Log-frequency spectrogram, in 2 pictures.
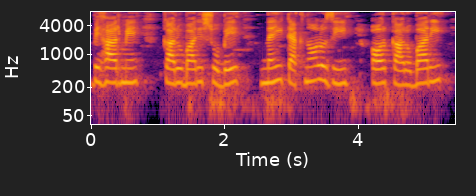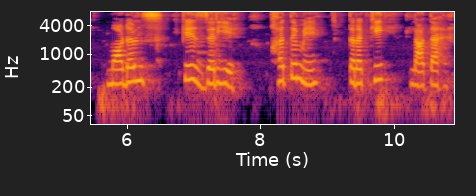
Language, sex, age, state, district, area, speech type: Urdu, female, 18-30, Bihar, Gaya, urban, spontaneous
